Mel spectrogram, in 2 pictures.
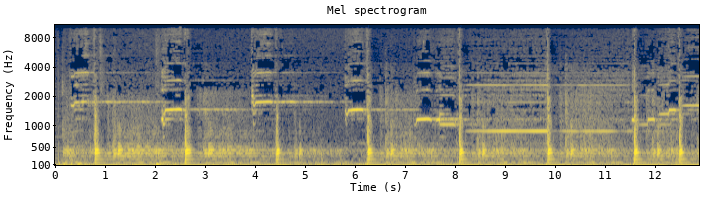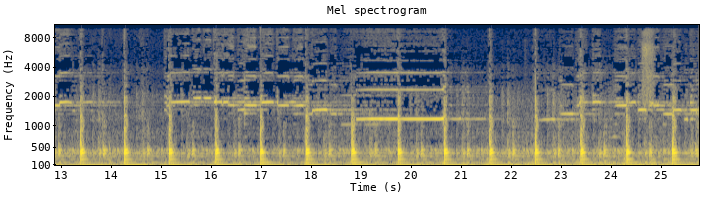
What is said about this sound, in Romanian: deci o să auziți saxofonul, și fluierul și fiți atenți la ecoul din spațiul respectiv. Acum dați mai tare.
